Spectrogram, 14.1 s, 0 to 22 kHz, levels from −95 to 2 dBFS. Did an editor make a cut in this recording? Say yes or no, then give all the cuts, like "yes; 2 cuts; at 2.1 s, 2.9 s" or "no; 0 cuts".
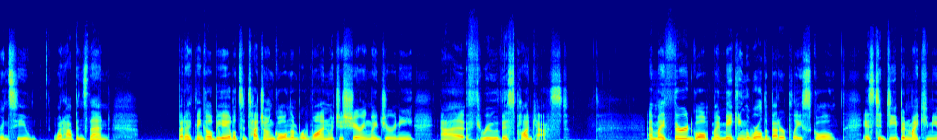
yes; 1 cut; at 10.6 s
